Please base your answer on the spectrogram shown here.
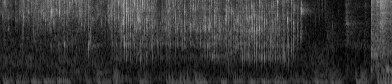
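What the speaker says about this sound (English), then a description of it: "we are going to pour probably half a cup of pickle juice in there." Pickle juice poured into a bowl over chicken gives a continuous splashing, gurgling stream, close and fairly loud, with low background voices underneath.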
